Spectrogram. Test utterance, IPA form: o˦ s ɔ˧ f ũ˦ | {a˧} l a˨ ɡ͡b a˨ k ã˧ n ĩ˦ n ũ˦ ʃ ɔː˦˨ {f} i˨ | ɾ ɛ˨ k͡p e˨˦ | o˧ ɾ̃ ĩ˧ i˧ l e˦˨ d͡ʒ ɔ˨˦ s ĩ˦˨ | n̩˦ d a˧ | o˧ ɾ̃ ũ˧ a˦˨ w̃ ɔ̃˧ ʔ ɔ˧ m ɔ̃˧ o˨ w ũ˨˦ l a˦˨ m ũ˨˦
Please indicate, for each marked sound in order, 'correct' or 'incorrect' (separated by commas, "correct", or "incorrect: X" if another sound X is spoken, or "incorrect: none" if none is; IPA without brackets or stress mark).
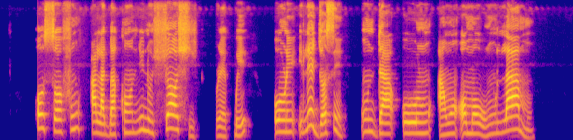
correct, incorrect: ʃ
